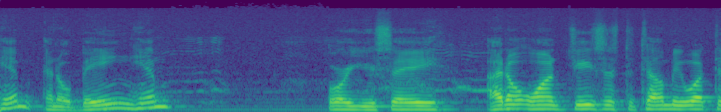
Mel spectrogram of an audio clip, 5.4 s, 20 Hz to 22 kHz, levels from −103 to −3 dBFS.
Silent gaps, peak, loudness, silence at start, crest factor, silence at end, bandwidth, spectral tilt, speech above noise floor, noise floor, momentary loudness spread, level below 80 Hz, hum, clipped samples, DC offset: none; -10 dBFS; -28 LUFS; 0 s; 18 dB; 0 s; 16 kHz; -7 dB/octave; 30 dB; -56 dBFS; 7 LU; -66 dBFS; 60 Hz at -50 dBFS; under 0.1%; under 0.1%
